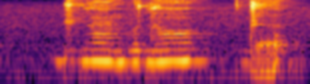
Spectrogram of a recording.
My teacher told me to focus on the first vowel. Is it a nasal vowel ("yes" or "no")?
no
